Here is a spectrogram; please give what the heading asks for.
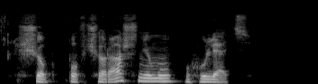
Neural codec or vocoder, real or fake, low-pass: none; real; 10.8 kHz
